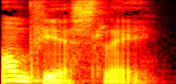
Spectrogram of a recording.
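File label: "obviously", British English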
